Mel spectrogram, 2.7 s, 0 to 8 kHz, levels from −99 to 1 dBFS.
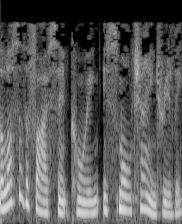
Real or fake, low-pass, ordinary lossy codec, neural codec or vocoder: real; 7.2 kHz; MP3, 24 kbps; none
